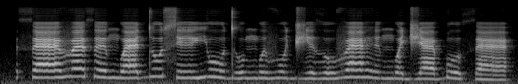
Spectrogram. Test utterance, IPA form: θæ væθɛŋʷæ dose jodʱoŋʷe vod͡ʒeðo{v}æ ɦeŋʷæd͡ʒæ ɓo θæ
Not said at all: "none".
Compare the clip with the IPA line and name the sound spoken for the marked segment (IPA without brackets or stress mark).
v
